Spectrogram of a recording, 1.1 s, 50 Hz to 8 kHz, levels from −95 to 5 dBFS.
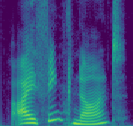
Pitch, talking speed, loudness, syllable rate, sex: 265 Hz, 160 wpm, -17 LUFS, 3.2 syllables/s, female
